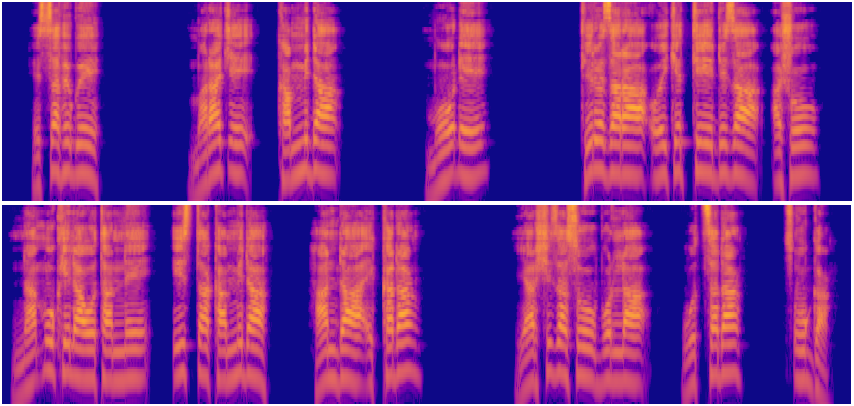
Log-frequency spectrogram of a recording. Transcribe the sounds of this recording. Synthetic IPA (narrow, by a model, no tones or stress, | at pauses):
hɛsːɐfɛɡʊjɛ | mɐɾɐt͡ʃʼɛ | kɐmːɪd̪ɐ | moːɗeː | t̪ɪɾɛzɐɾaːʔɔjkɛt̪ːeːd̪ɪzɐɐʃo | nɐmːʊkɪlɐwɔt̪ɐnːɛ | ɪst̪ːɐkɐmːɪd̪ɐ | hɐnd̪aːɛkːɐd̪ɐ | jɐɾʃɪzɐsoːbɔlːɐ | wɔt͡sːɐd̪ɐ | t͡sʼuːɡːɐ̰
